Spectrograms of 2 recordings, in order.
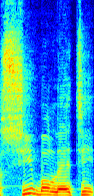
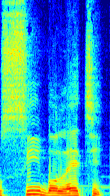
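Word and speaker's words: שיבולת: E quando se falava pronuncia a palavra chibolete, eles falavam cibolete.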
